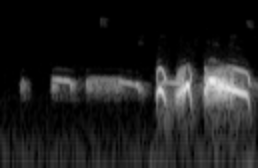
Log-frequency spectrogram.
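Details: Spotted dove, thổ voice, cooing to provoke a fight. Soft, quiet introductory murmurs swell into a loud phrase: a rising double note, then a sustained hoarse coo that falls away at the end.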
